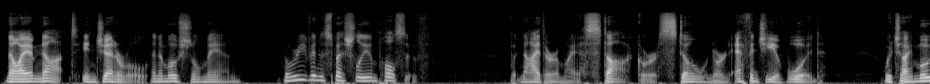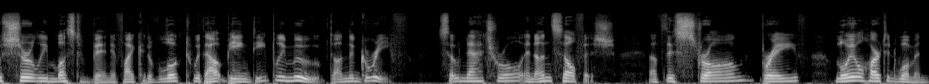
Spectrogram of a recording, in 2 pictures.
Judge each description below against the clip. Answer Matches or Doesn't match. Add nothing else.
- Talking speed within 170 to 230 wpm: Matches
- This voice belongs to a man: Matches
